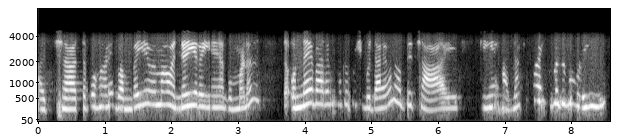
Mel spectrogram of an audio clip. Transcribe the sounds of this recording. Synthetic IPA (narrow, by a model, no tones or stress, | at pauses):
ɐtːɕʰaːt̪ɐpoɦaːɽ̃ẽbɐ̃mbəimãʋɐɲəɽ̃ieɾɐɦiãjãɡʊməɽ̃ʊ̆ | t̪ɐʔʊnəebaːɾemẽmũːkʰexʊʃɓʊd̪ʱaːjonɐʊt̪et͡ɕʰaːɦe | kĩːẽaːlãkʰemãɪkbɐd̪ʱbũʋɐɦĩ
